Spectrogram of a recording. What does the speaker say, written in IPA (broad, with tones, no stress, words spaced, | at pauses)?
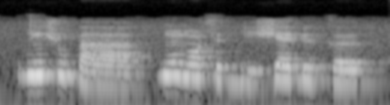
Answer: dĩ˦ ʃu˦paː˨ | ɡʷũ˦ɡɔ̃˧ sɨ˧ ɡ͡bi˨ ʃɛ˦ɗɨ˧ kə˧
